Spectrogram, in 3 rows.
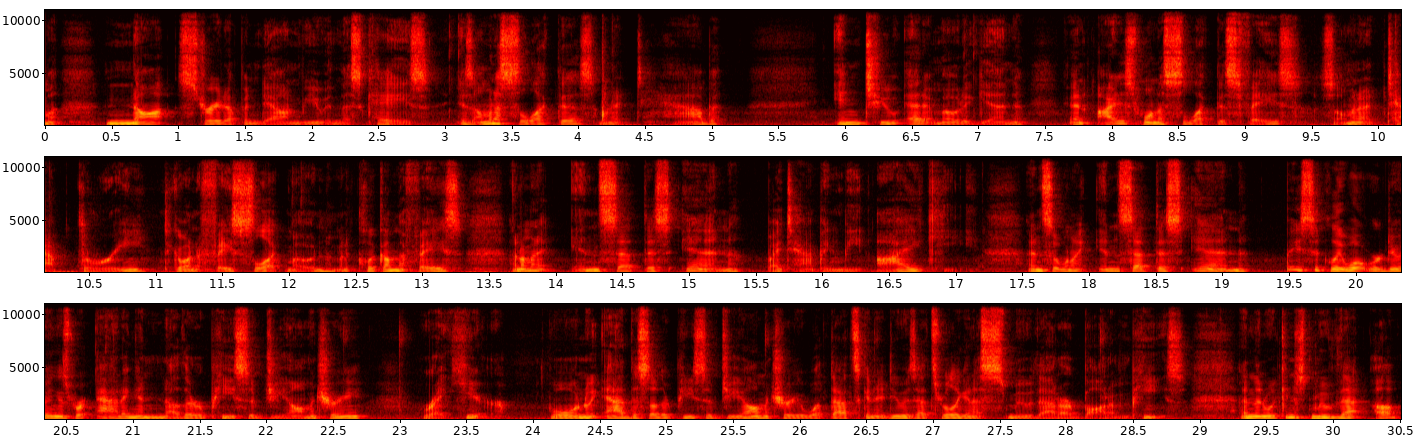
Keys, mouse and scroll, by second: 0.0 middle click, 0.0-0.3 scroll down 5, 0.2 scroll up 1, 2.4 click, 4.2 Tab, 6.9 click, 21.2-21.9 scroll up 5, 21.9-22.6 scroll down 2, 22.6 middle click, 22.6-23.2 scroll down 2, 23.2-24.4 scroll up 2, 24.6 middle click, 26.6 middle click, 29.6 g.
